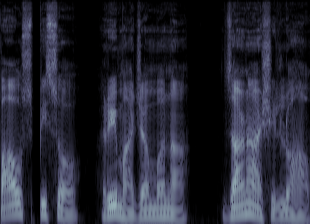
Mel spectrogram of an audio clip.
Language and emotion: Goan Konkani, neutral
